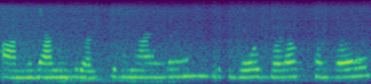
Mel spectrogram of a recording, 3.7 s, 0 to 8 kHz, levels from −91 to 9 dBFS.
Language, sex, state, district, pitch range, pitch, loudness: Hindi, female, Chhattisgarh, Bilaspur, 250-265 Hz, 255 Hz, -16 LUFS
